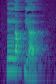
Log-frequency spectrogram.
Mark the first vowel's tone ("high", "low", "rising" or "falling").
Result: high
